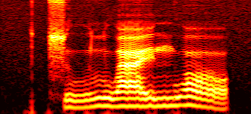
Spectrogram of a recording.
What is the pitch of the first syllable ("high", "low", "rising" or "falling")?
rising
